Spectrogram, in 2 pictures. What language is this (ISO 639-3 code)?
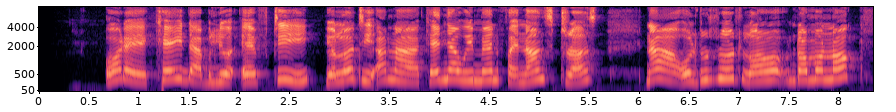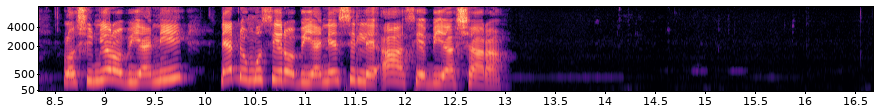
mas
